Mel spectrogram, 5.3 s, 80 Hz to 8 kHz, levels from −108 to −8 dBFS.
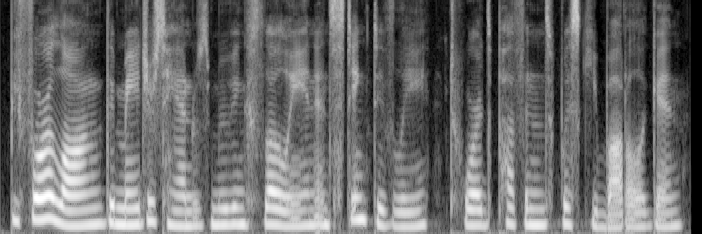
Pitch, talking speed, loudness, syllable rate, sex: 205 Hz, 170 wpm, -19 LUFS, 6.0 syllables/s, female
